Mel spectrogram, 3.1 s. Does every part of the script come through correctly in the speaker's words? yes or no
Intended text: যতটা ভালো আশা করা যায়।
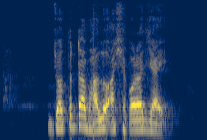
yes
